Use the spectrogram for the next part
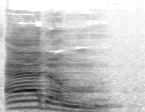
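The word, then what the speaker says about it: Adam (אדם): Man in the Hebrew is pronounced Adam.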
